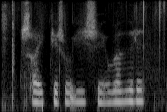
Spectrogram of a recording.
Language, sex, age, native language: Icelandic, male, 10, Icelandic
